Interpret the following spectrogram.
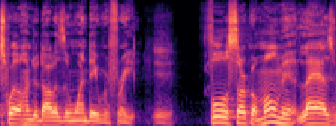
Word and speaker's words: Frayt: It's called Freight. It's spelled Frayt.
